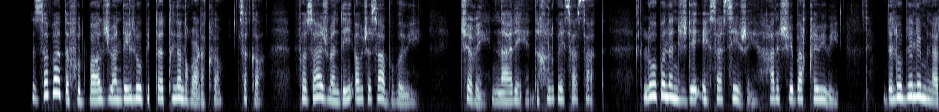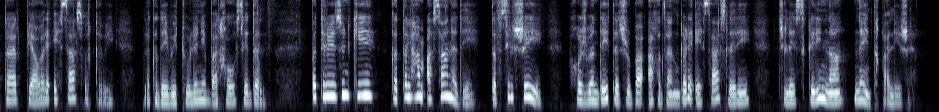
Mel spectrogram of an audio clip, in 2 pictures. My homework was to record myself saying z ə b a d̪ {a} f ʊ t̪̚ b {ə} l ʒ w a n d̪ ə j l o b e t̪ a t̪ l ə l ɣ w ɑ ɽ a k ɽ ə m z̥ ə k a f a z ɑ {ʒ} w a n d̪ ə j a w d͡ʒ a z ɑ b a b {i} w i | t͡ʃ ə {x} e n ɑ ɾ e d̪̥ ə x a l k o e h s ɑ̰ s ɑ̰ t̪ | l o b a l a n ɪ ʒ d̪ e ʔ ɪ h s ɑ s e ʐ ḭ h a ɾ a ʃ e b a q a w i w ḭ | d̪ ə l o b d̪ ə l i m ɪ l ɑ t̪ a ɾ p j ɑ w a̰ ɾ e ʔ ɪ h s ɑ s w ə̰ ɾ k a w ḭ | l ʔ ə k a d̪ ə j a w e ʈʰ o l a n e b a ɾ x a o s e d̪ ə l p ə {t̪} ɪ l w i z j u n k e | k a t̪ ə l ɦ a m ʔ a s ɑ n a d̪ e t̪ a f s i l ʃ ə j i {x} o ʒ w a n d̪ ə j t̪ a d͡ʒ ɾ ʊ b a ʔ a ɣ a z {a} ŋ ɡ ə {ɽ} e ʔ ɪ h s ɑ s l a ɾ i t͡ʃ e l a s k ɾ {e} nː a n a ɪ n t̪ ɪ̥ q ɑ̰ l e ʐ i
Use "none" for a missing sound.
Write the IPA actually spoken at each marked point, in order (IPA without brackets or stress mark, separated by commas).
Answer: ə, ɑ, ʒ, a, ɣ, t̪, x, ɑ, ɽ, i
